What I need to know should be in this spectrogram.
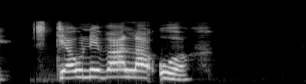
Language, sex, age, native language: Icelandic, female, 9, Icelandic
